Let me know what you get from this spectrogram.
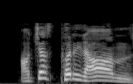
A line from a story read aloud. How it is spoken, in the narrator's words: shouted Lucy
